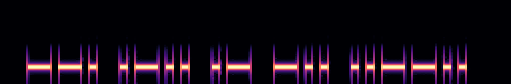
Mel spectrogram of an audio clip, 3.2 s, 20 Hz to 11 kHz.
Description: Morse code, heard as a keyed tone, about 25 wpm, 700 Hz. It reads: GLAD?
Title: Sentences from Top 800 Words 25wpm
